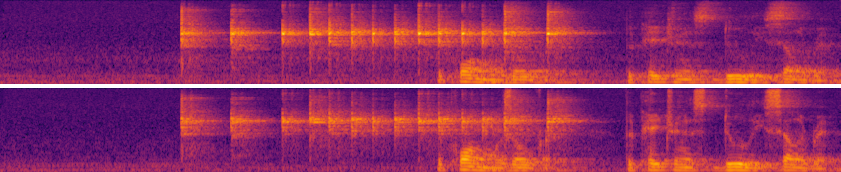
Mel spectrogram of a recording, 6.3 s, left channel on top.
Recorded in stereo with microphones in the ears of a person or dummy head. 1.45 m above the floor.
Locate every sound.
1.4 s a clap: 25° left (ahead or behind), 3.5 m
3.3 s a man speaking: 45° right (ahead or behind), 0.9 m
